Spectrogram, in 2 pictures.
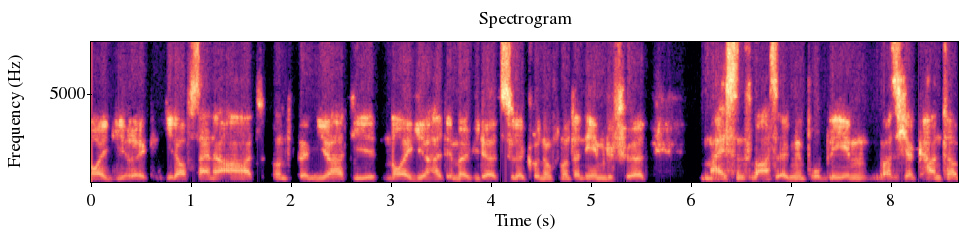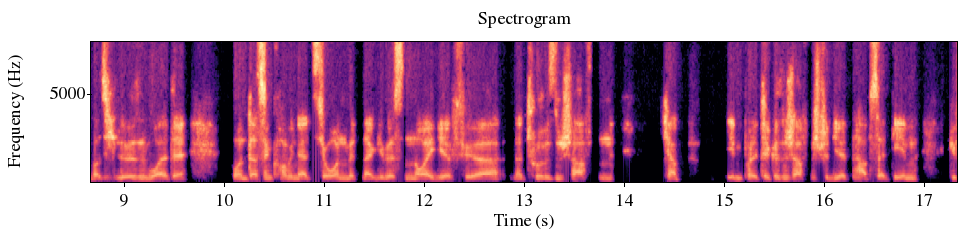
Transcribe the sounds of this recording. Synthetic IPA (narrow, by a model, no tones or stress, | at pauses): nɔʏɡiːʁ̞ɪkjeːɾɐaʊfz̥aɪnɐ̰ʔa̰ːɐtʔʊ̰ntb̥aɪmiːɐhat̚d̥iːnɔʏɡiːɐɦaltʔɪ̰mɐviːdɐt͡suːdeːɐɡʁʏndʊŋfɔnʔʊ̰ntɐneːmənɡəfyːɐt | ma̰ɪstn̩sva̰ːɐəsʔɪ̰ɐɡŋ̩tnpʁ̥obleːmva̰sɪçɛɐkʰantha̰ːbəva̰sɪçløːzn̩vɔltəʔʊnt̚d̥asz̥ɪntkʰɔmbinat͡sjoːnənmɪt̚nɐɡəvɪsn̩nɔʏɡiːɐfyːɐnatʰuːɐvɪsn̩ʃaftn̩ | ɪçhaːb | ʔeːbm̩pʰolitʰiːkv̥ɪsn̩ʃaftn̩ʃtudiːɐtʊnthaːbəz̥aɪt̚d̥eːmɡ̥ə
